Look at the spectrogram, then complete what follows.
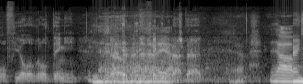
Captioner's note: laughter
